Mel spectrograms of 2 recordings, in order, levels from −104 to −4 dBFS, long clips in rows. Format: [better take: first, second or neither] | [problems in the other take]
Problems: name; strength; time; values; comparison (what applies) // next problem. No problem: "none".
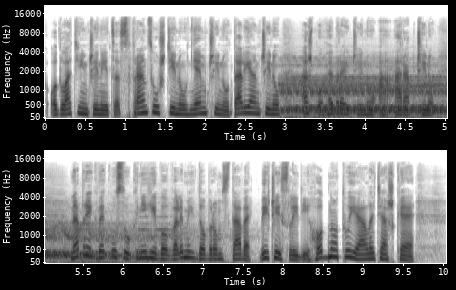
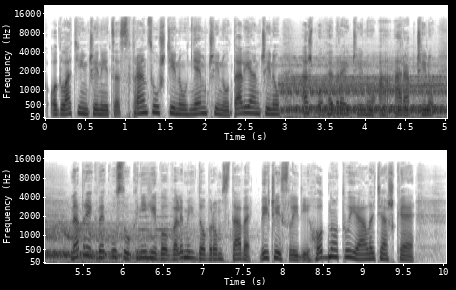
neither | siren; loud; from 3 to 7 s; peak 1 dB above the speech; the same in both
